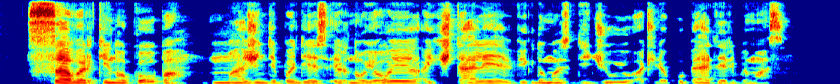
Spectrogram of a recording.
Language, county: Lithuanian, Klaipėda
